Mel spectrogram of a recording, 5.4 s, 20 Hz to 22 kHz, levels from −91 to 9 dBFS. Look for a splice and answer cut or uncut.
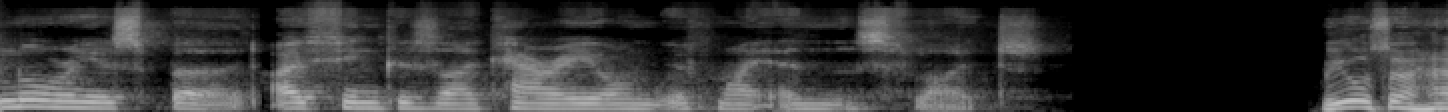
cut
